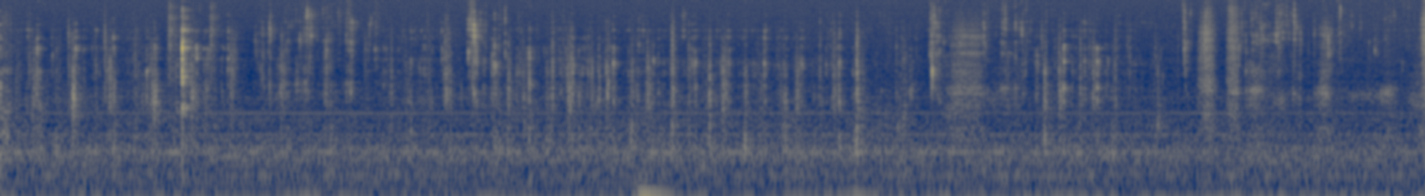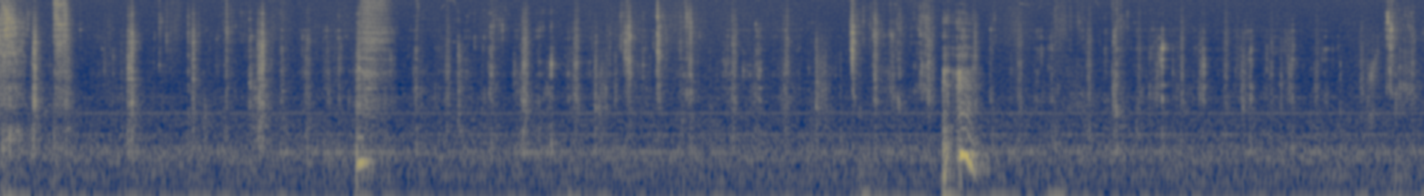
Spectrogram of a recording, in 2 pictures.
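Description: Close-miked chewing and wet mouth sounds of a person eating seasoned grilled duck ribs, many small clicks over a faint steady hum, with a few louder clicks, the loudest near the end.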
